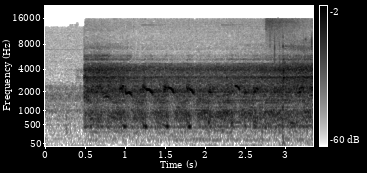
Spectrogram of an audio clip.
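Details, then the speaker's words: Midland 150M classic AM CB radio on the bench after cleaning, on frequency with normal power output: clean AM reception from the speaker with steady hiss, clear modulated audio and no dropouts; receiver working normally. "as you can hear it's doing what it should be doing which is receiving an AM signal so there we have it very nice condition Midland 150m"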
